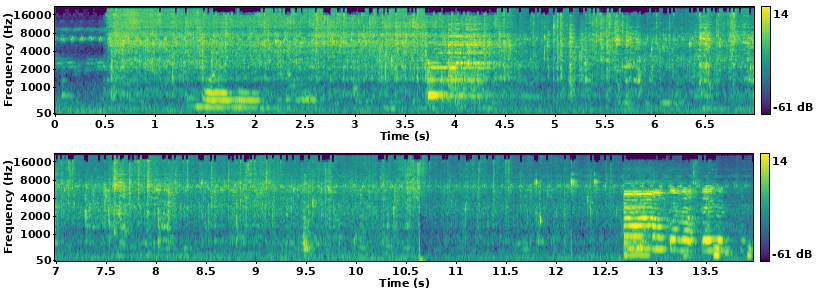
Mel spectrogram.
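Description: Sliced onion hits hot oil in a pan with bay leaf for a chicken ghugni, setting off a loud, close, continuous sizzle with stirring scrapes and a few brief clatters, while a voice talks intermittently over it.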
